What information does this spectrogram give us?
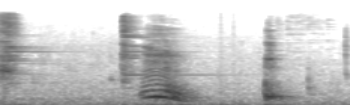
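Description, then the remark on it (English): A few bright glass clinks ring out, as in a toast at a dinner, with a brief voice murmuring between them. “That's good, son. Cheers.”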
